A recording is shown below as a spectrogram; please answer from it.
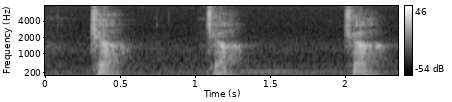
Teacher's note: khi chúng ta phát âm chữ chờ này, chữ chờ này á, là chúng ta phát âm từ trên vòm miệng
